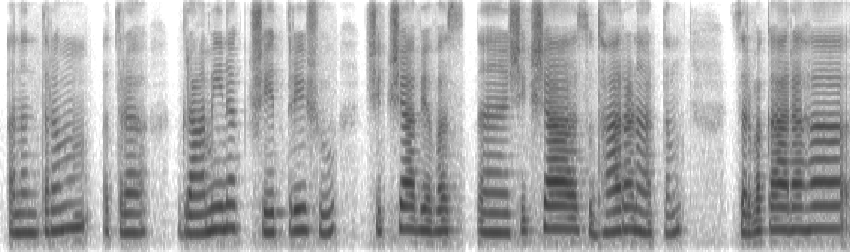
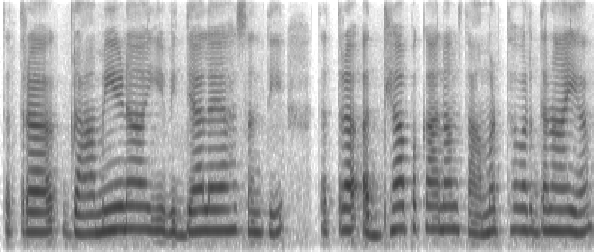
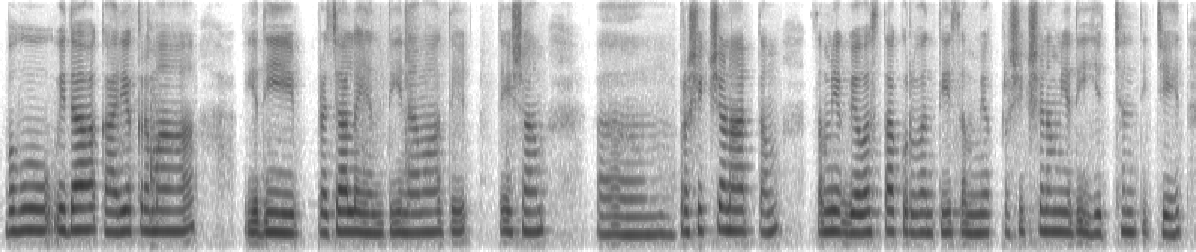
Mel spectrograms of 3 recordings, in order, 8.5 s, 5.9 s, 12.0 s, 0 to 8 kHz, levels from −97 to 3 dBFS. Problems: none marked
